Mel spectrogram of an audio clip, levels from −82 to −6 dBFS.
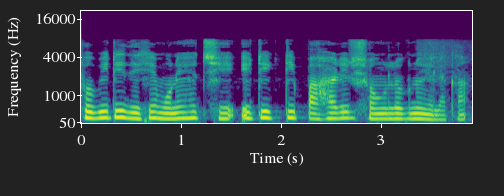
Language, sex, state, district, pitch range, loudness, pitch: Bengali, female, West Bengal, Cooch Behar, 185-215 Hz, -15 LUFS, 195 Hz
